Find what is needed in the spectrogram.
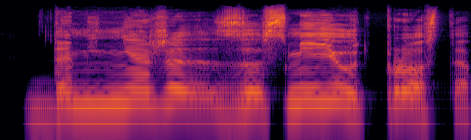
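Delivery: high, loud, drawn-out complaint; plaintive protest. A narrator's reading. Hero fearing mockery back home, loud plaintive protest.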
